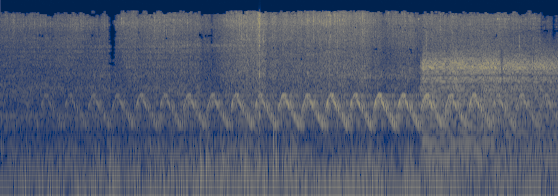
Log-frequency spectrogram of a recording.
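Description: Siren yelping, its pitch sweeping rapidly up and down about three times a second. Music with guitar comes in about six seconds in.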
